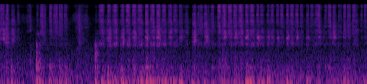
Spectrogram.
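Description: A green wooden colored pencil is rubbed over a paper coloring book page on a table, filling in grass with fast back-and-forth strokes. A steady, bright, scratchy rasp pulses with each stroke over a soft low rumble, with slightly sharper scrapes near the start and midway through.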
